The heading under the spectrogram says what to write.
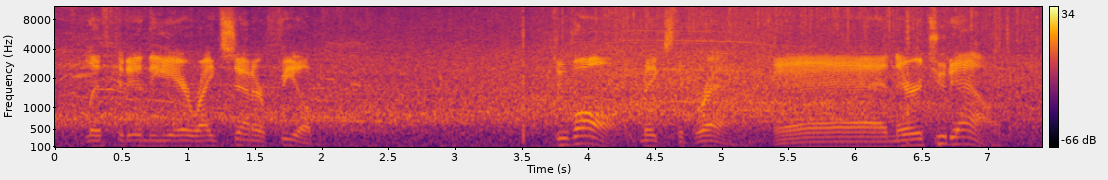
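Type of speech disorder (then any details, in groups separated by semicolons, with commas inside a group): None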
